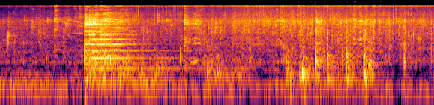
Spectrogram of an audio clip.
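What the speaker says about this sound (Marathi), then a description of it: "कांदा भाजून घ्यायचा." Long-sliced onion, one large onion, hits a hot pan with a loud sudden sizzle and a metallic clang. Steady frying hiss and scraping stirs follow, close and prominent.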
